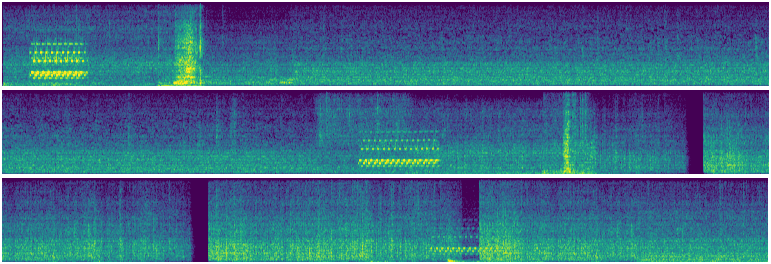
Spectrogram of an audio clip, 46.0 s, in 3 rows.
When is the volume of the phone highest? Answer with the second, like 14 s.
1 s.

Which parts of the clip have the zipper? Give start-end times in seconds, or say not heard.
3.1-4.0, 26.1-27.1, 39.5-41.5.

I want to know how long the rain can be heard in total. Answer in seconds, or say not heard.
46 s.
